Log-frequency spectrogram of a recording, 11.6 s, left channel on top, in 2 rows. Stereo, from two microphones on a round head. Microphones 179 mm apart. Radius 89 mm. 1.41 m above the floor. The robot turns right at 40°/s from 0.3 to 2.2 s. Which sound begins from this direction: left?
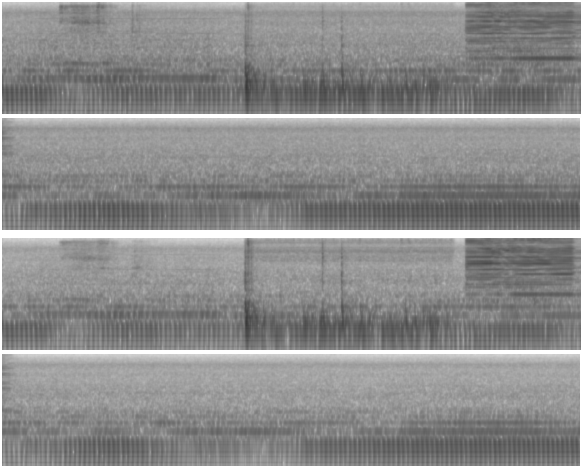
A camera shutter, at 0.6 s.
